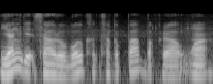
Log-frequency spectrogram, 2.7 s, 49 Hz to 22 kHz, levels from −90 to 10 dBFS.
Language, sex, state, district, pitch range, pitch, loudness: Garo, male, Meghalaya, West Garo Hills, 100-125 Hz, 110 Hz, -20 LUFS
